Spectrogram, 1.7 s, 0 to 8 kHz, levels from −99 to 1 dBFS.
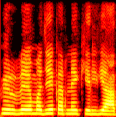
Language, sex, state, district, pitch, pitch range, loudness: Hindi, female, Uttar Pradesh, Etah, 260 Hz, 245-265 Hz, -15 LUFS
